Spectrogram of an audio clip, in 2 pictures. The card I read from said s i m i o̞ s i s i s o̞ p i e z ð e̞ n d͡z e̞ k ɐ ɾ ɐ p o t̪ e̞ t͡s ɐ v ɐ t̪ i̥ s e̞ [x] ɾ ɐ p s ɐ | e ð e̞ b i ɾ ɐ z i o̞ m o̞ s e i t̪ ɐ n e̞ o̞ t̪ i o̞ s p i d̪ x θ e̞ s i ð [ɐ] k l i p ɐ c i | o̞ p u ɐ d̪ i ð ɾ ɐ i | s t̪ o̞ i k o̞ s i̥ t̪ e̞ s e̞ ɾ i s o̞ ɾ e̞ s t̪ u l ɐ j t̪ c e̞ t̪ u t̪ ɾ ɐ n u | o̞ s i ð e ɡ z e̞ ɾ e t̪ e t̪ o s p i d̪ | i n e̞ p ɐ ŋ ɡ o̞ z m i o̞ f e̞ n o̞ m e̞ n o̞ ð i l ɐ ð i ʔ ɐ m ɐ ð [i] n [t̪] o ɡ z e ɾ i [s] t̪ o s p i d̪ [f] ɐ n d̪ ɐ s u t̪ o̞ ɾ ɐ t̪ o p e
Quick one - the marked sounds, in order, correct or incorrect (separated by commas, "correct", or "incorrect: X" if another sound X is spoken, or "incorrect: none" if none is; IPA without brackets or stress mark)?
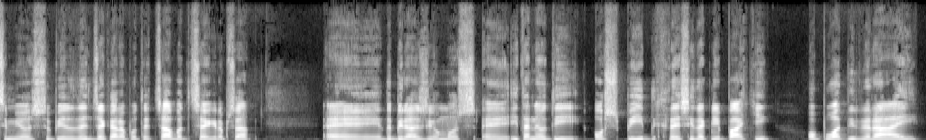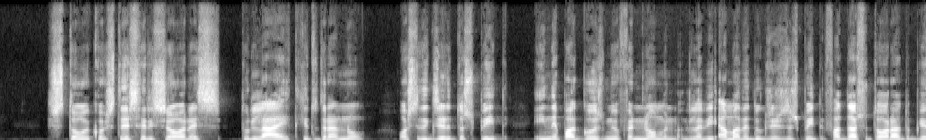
incorrect: ɣ, correct, incorrect: e, incorrect: d̪, correct, correct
